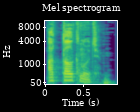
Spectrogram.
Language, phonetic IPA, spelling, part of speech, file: Russian, [ɐtːɐɫkˈnutʲ], оттолкнуть, verb, Ru-оттолкнуть.ogg
- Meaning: 1. to push back, to push away 2. to alienate, to antagonize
